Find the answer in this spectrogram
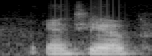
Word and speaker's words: Antiope: of many times I cried was when, and Antiope, is that how you say it? I'm horrible with names, especially Greek. Yeah, that's right. Antiope.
